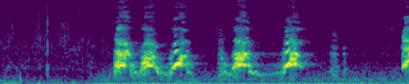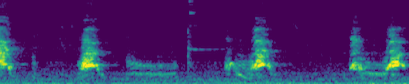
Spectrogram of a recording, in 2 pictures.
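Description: Dog barking repeatedly: about ten short barks, some in quick runs of two or three.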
